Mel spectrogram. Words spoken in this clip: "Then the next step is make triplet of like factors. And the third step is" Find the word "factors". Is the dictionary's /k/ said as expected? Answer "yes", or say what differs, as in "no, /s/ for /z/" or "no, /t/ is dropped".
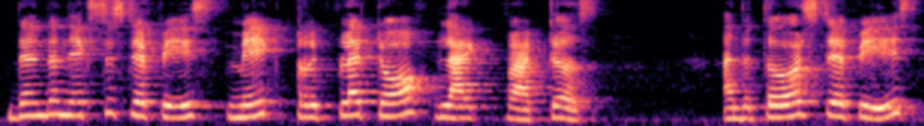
no, /k/ is dropped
